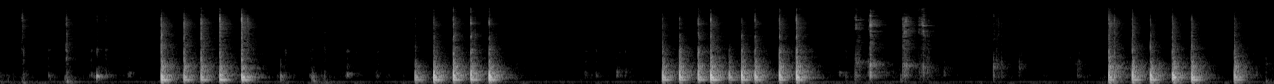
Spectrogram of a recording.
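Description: Plastic squeeze bottle of white glue sputtering as it is squeezed into a measuring cup: air and glue forced through the nozzle in four bursts of rapid, buzzy pulses, about a second each, as the bottle runs nearly empty.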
